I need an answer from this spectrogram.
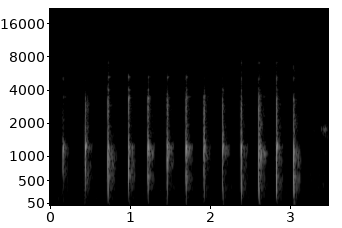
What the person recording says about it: si estuvieran percutiendo una moneda con otra moneda similar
